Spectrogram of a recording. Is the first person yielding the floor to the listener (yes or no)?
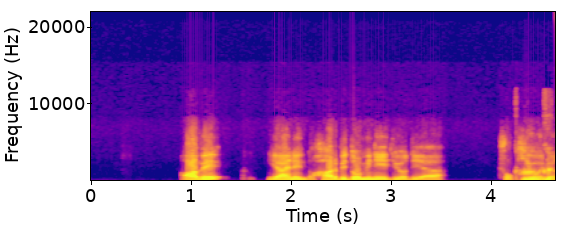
yes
